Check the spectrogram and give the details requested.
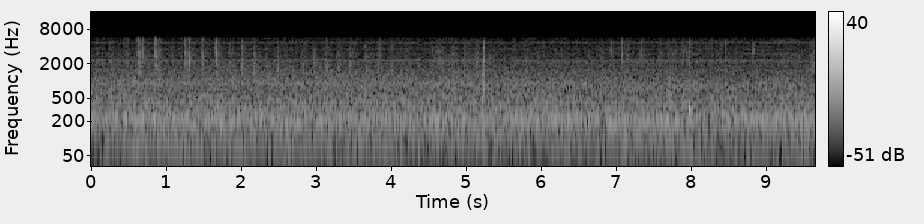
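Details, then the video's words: Two pet guinea pigs, Chocolate and Milk, eat a lettuce leaf, their favourite veggies, indoors; soft, rapid crunching clicks and nibbling ticks come in irregular bursts over a steady low hum from the room. "Cute guinea pigs eating veggies"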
